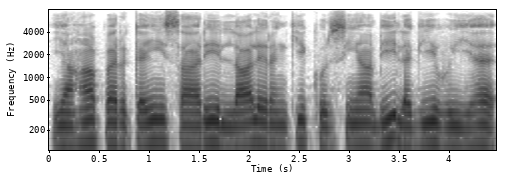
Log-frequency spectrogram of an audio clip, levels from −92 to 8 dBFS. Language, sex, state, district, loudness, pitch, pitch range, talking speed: Hindi, male, Jharkhand, Ranchi, -16 LUFS, 120 Hz, 115-130 Hz, 160 wpm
